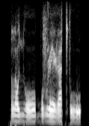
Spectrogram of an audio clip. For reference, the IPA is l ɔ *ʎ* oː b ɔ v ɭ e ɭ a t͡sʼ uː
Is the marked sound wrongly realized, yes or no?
no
